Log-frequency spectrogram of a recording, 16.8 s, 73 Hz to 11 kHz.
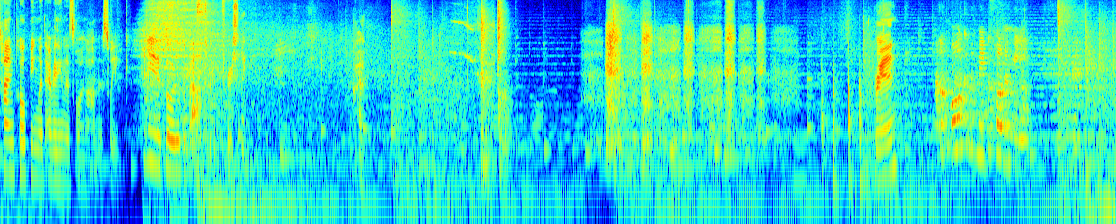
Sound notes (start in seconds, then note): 8.8 soft sobbing; 12.3 knocking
